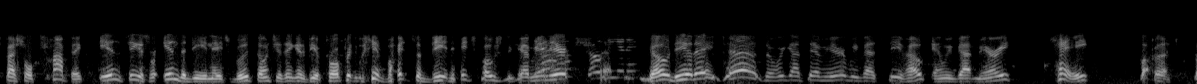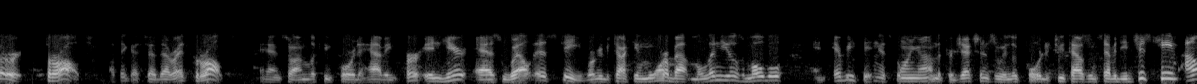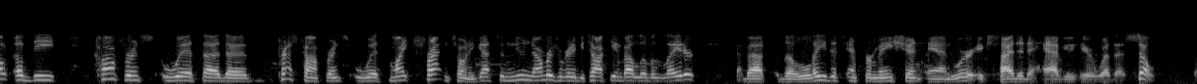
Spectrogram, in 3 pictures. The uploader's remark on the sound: "LIVE" from the MBA conference in Boston, MA. 'live' from the D+H booth at the MBA conference in Boston.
